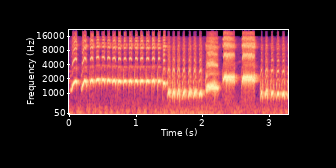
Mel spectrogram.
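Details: Lively white-rumped shama song meant to provoke other shamas to sing. Quick repeated notes, then lower buzzy repeats, two long ringing whistles, and a final run of short lower notes.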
